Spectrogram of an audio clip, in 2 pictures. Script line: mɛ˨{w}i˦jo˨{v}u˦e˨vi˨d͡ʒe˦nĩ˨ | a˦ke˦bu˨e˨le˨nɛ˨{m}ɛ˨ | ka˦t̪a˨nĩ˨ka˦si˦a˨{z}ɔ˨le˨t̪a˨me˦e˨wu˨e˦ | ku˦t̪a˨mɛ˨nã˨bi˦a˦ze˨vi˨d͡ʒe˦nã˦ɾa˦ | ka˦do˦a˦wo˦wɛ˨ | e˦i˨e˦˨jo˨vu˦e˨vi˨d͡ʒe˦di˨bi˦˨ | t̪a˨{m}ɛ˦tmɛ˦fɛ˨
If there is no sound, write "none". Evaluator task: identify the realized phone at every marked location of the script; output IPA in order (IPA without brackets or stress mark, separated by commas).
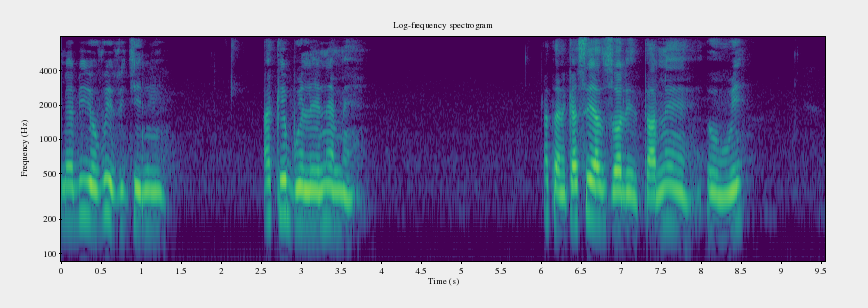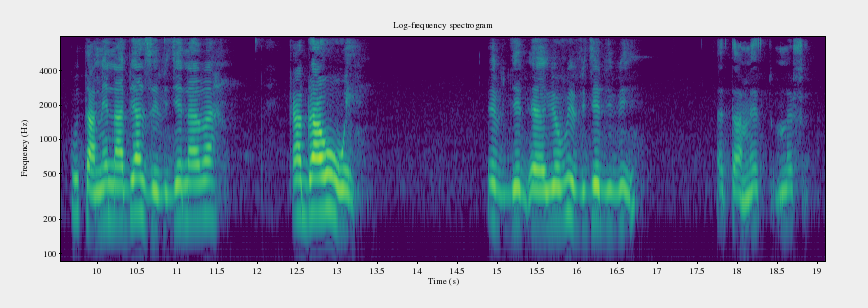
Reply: b, v, m, z, m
